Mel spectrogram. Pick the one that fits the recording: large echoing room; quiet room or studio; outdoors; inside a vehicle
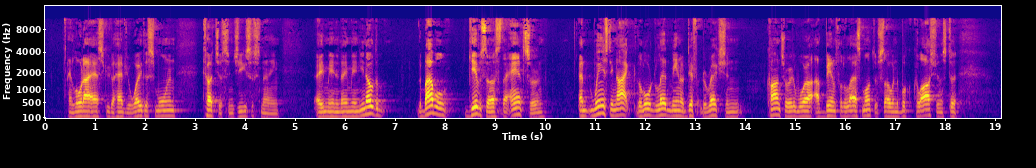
large echoing room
